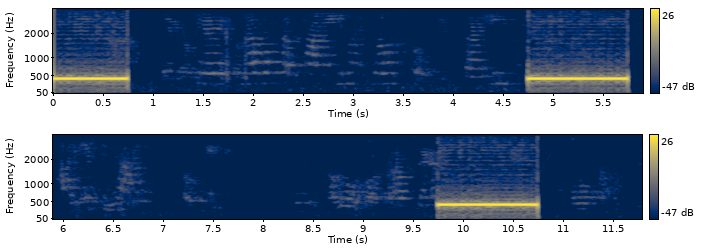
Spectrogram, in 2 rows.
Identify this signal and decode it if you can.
Ringback tone (Europe, 425 Hz), with speech.
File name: out- -2044- - - .67106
